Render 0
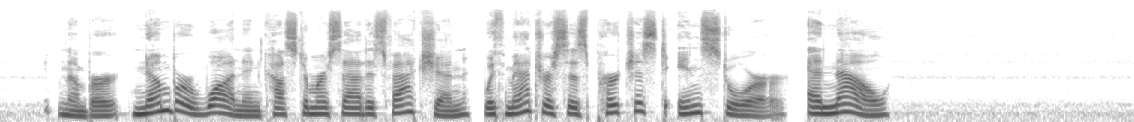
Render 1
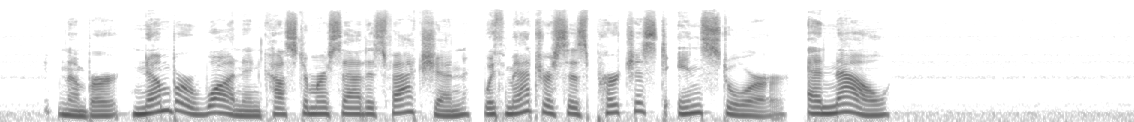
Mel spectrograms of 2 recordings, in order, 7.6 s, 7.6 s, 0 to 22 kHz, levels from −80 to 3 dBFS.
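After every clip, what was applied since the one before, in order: bell 420 Hz -10.5 dB 1.7 oct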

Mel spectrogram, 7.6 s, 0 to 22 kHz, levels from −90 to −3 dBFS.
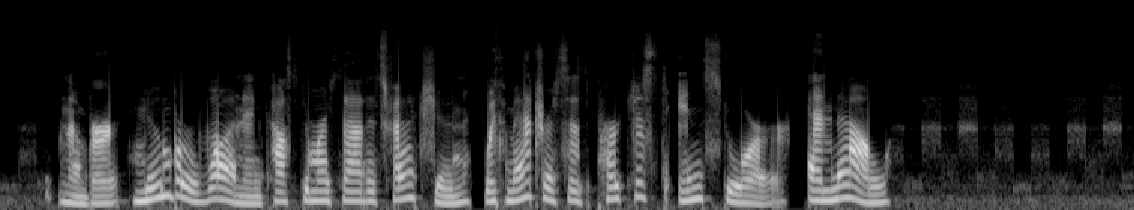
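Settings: stepped low-pass 8.3 Hz 440–1800 Hz; gain +6 dB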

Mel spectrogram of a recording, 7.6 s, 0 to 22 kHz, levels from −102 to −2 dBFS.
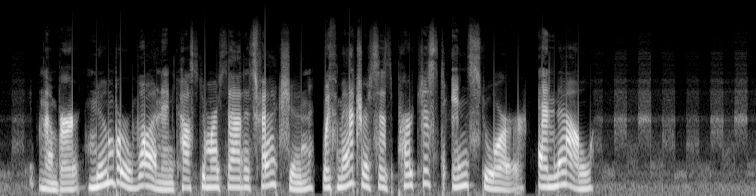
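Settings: maximiser +11.5 dB; gain -1 dB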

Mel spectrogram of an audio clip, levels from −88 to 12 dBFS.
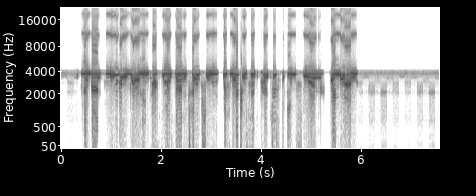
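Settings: inverted band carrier 3900 Hz; hard clip -16 dBFS, distortion -7 dB; gain +1.5 dB

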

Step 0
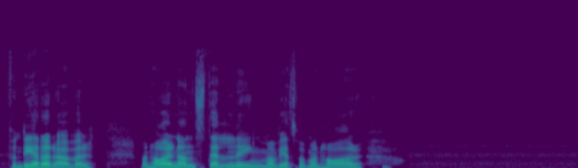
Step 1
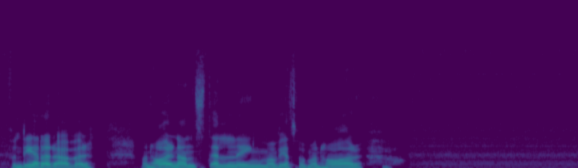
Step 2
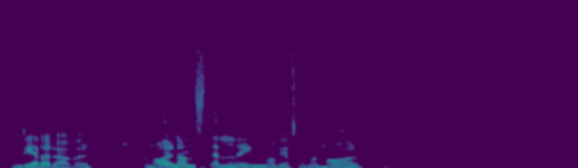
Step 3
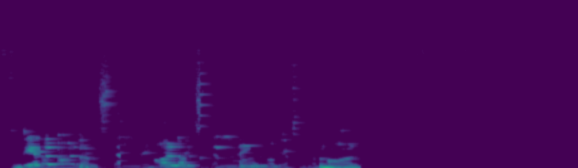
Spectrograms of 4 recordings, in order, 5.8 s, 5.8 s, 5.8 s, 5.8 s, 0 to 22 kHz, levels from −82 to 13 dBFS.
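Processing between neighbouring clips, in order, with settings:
transient shaper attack -11 dB, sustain +1 dB; three-band squash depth 40%; gain -6 dB
per-bin expansion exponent 3; gain +5.5 dB
reverse echo 0.969 s -9 dB; dynamic EQ 630 Hz, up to -6 dB, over -47 dBFS, Q 1.2; stepped resonator 2.5 Hz 160–1400 Hz; gain +15 dB

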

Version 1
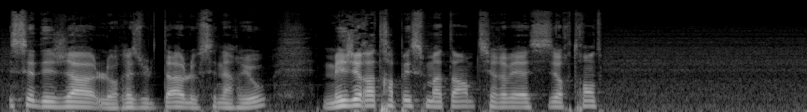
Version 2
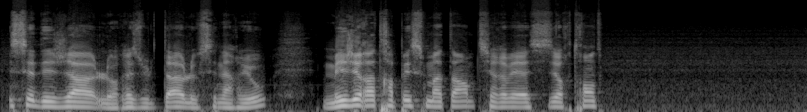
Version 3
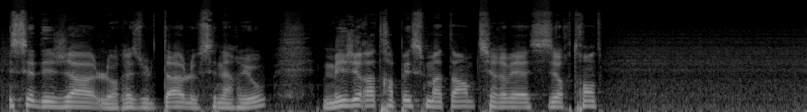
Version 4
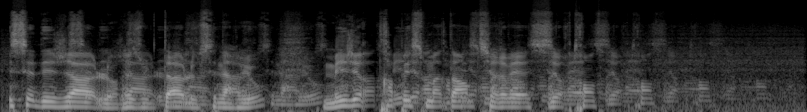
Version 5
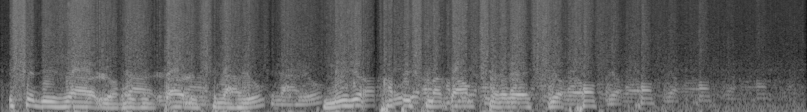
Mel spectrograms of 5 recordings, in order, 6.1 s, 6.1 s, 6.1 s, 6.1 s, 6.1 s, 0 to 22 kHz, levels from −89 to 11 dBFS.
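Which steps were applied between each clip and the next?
sample leveller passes 1
compressor 3:1, threshold -35 dBFS, peak gain reduction 14.5 dB
dynamic EQ 760 Hz, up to +7 dB, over -49 dBFS, Q 1.1; frequency-shifting echo 0.432 s, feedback 44%, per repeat +78 Hz, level -11 dB; ending taper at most 150 dB/s; gain +2.5 dB
sine folder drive 10 dB, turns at -16.5 dBFS; clock jitter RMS 0.095 ms

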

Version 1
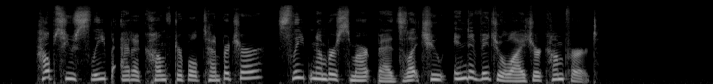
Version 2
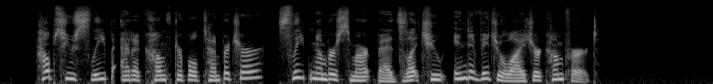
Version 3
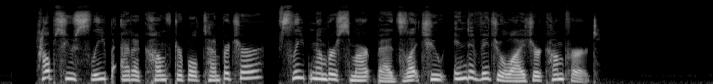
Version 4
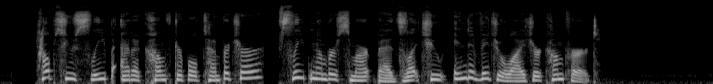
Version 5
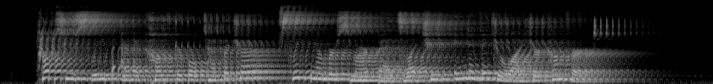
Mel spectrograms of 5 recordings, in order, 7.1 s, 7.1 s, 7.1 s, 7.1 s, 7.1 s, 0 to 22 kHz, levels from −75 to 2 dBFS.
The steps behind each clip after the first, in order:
high shelf 7100 Hz -5 dB; gain +5 dB
envelope phaser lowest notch 220 Hz, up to 3500 Hz, full sweep at -27.5 dBFS; gain +6.5 dB
compressor, threshold -21 dBFS, peak gain reduction 9.5 dB
multi-head echo 60 ms, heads first and second, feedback 60%, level -7 dB; gain -1 dB

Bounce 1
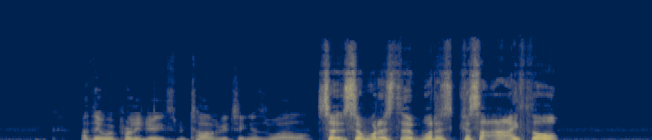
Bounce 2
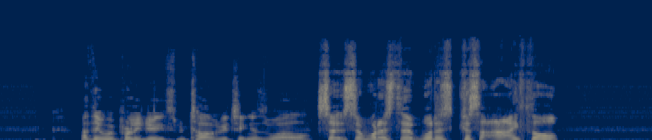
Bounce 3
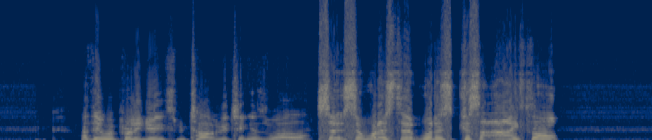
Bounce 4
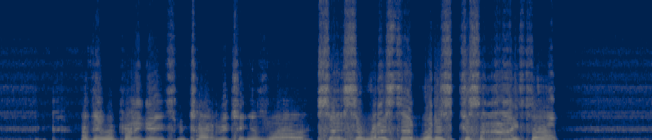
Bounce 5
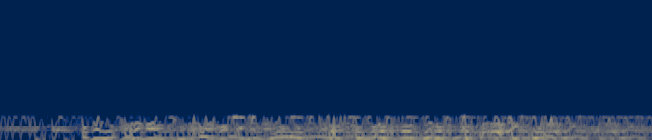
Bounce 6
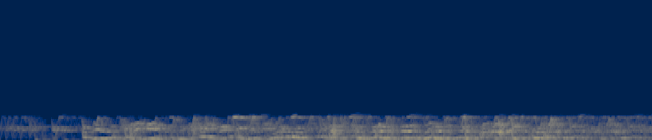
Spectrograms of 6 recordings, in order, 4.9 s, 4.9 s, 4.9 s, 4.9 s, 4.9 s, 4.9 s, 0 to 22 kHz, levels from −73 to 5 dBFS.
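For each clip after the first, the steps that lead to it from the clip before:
tilt shelf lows -7.5 dB; compressor 3:1, threshold -30 dBFS, peak gain reduction 15 dB
tube stage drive 32 dB, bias 0.6; gain +7.5 dB
minimum comb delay 0.5 ms; compressor 2:1, threshold -48 dBFS, peak gain reduction 11.5 dB; gain +6 dB
sine-wave speech; echo with dull and thin repeats by turns 0.217 s, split 890 Hz, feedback 83%, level -7 dB; gain +7 dB
reverb, pre-delay 3 ms, DRR 1 dB; flange 1.8 Hz, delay 6.5 ms, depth 6.8 ms, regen +63%; gain -1 dB

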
